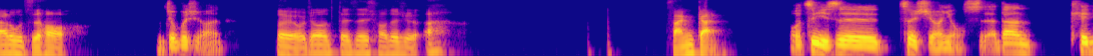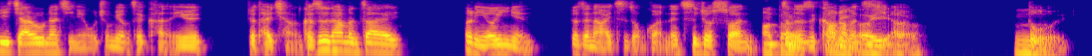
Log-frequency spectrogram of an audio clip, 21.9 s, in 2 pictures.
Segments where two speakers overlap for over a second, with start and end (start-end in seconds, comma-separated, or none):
18.5-20.0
